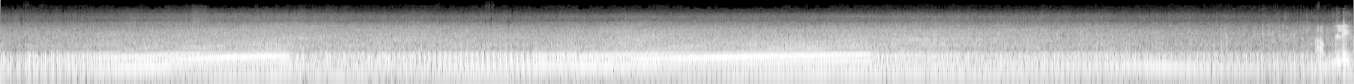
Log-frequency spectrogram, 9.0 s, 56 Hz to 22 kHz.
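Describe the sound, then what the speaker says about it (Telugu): A Benelli 600i four-cylinder motorcycle fitted with an under-seat IXIL exhaust rides past loudly, its engine note rising and falling through two smooth throttle sweeps with a steady, droning roar and no talk. "ఇది అండర్ సీట్ ఎగ్జాస్ట్ కదా,"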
